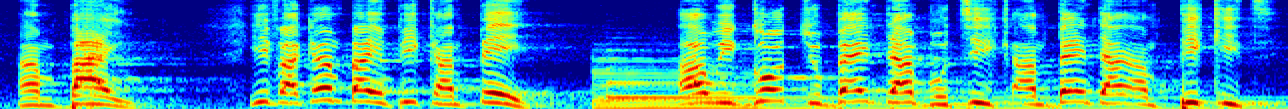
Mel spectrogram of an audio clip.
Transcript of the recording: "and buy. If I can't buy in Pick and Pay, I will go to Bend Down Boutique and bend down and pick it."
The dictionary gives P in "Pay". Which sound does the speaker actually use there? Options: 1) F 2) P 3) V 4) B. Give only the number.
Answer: 2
